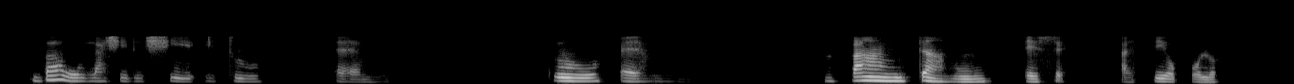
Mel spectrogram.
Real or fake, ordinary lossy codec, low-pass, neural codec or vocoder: fake; none; 3.6 kHz; codec, 16 kHz, 0.8 kbps, ZipCodec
